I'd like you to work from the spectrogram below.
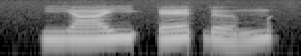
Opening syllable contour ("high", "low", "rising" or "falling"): rising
